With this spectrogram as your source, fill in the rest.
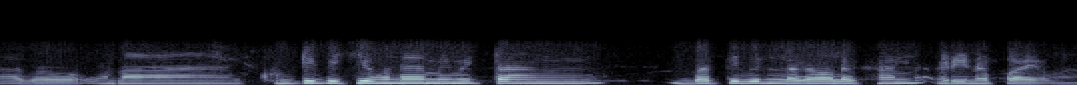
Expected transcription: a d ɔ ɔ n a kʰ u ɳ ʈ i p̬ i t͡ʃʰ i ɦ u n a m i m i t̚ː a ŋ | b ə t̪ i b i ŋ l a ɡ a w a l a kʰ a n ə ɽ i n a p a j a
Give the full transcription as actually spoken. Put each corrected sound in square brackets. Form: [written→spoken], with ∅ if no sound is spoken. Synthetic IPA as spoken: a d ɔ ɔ n a kʰ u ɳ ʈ i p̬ i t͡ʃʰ i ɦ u n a m i m i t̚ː a ŋ | b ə t̪ i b i [ŋ→n] l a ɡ a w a l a kʰ a n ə ɽ i n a p a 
